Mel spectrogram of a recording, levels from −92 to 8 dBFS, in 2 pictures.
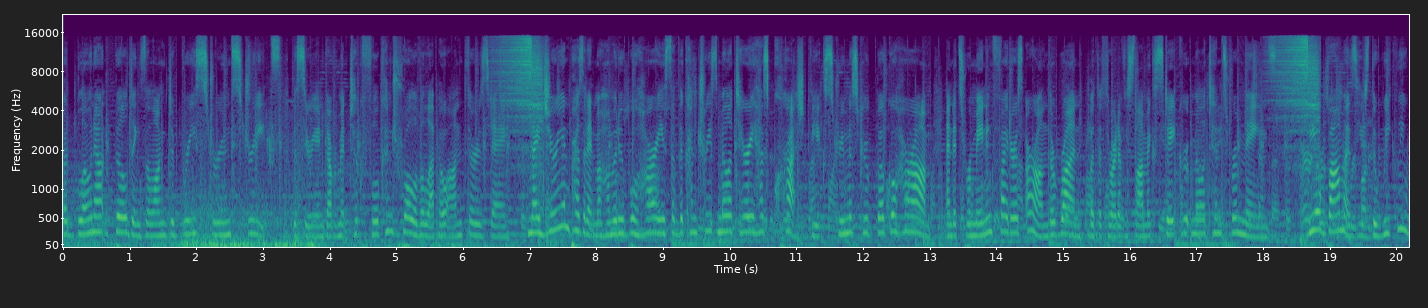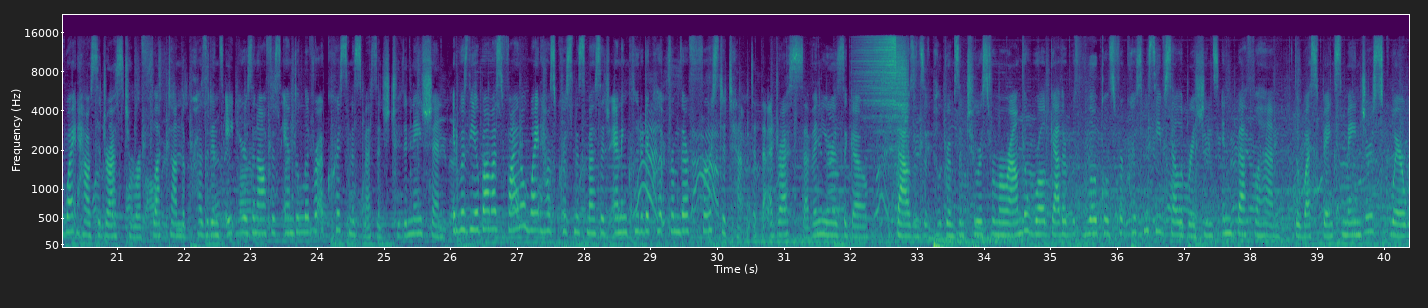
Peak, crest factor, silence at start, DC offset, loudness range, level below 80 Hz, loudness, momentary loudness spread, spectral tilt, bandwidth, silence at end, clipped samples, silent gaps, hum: -6 dBFS; 20 dB; 0 s; under 0.1%; 3 LU; -38 dBFS; -26 LUFS; 7 LU; -4 dB/octave; 15.5 kHz; 0 s; under 0.1%; none; none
